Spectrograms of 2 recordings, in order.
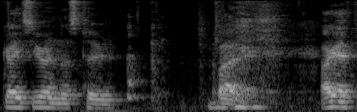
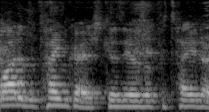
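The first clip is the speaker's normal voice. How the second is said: ordinary delivery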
